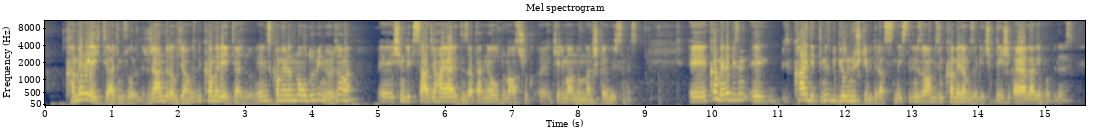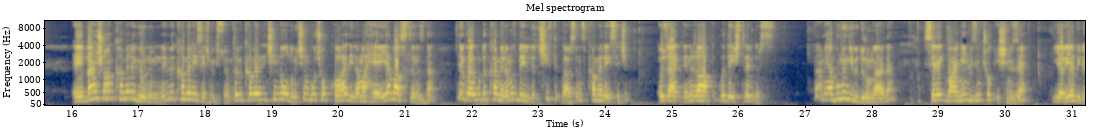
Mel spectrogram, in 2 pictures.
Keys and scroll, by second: 3.5 w, 8.9 c, 20.0 h, 28.1 p.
